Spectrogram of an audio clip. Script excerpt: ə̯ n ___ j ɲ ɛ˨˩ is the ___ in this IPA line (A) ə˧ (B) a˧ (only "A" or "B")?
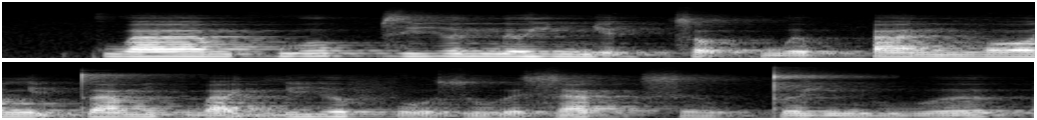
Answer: A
